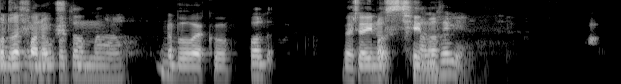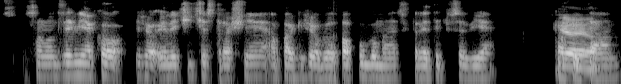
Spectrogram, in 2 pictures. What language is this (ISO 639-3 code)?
ces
